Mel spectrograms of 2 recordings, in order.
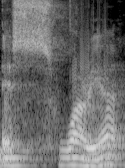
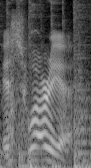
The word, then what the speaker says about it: Essaouira: Very pleasant staying here in Essaouira. Sorry, Essaouira. Must pronounce it correctly.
